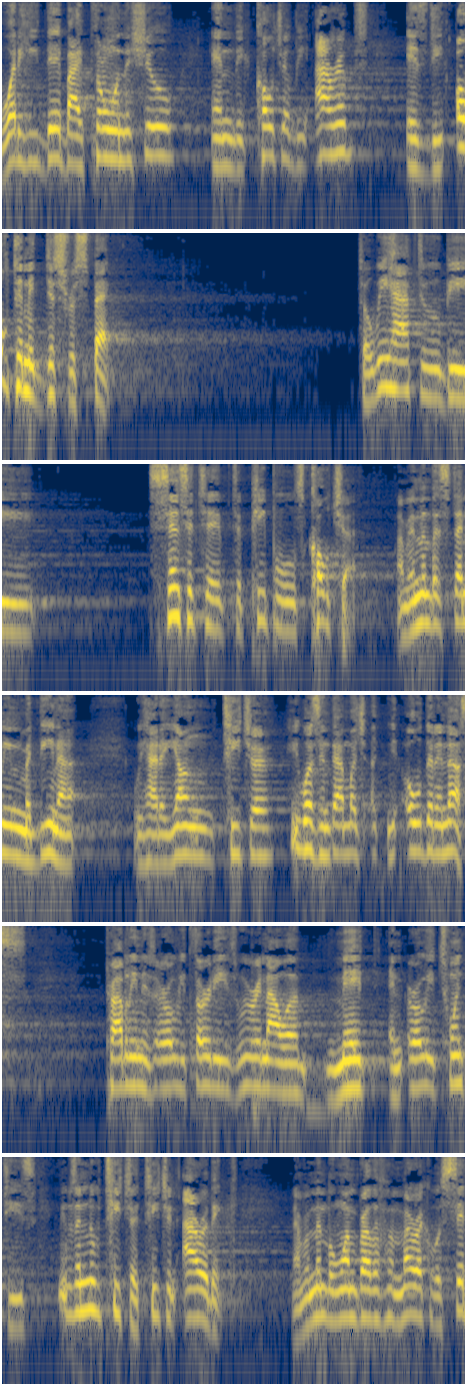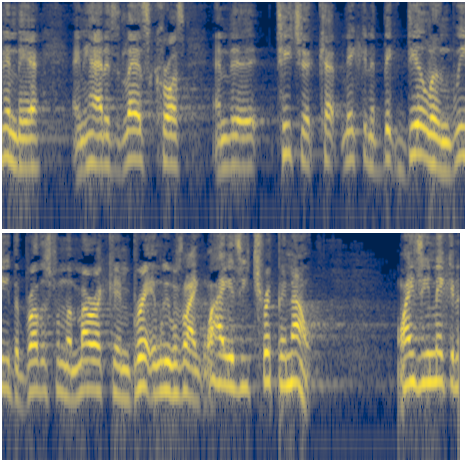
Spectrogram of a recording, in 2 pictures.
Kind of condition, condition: setting, large echoing room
